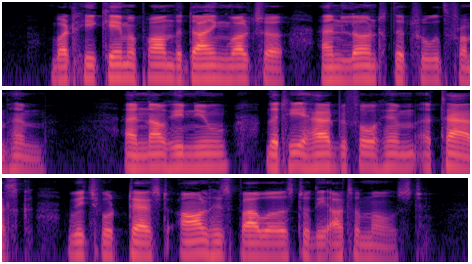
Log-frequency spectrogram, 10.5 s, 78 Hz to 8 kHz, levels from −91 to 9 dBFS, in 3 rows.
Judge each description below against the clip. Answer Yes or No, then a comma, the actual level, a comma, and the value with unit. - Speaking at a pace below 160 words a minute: No, average, 190 wpm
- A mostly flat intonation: Yes, narrow, 1.6 semitones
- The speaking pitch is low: Yes, low, 115 Hz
